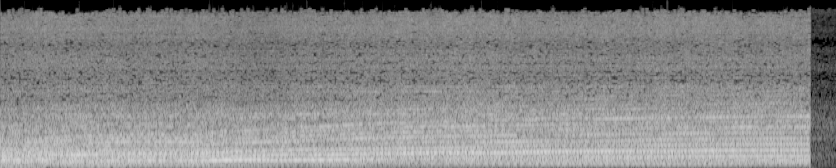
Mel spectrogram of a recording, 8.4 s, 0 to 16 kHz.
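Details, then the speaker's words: Hyundai Elantra (Yuedong) front wheel bearing running out of grease, heard from inside while driving. A hum and drone starts around 40 on the speedometer and grows very loud at 50–80. Worn wheel bearing growl; the bearing was then replaced. "大概在这个车速表在40左右，就会有这个响"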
